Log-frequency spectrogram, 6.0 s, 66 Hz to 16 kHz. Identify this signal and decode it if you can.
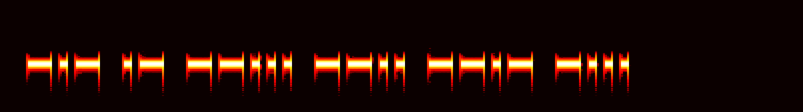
Morse code, heard as a keyed tone, about 21 wpm, 700 Hz. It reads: KA7ZQB
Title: USA Callsign DE Callsign - 6 Characters - 20wpm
